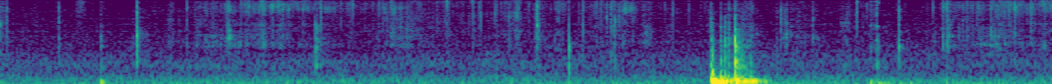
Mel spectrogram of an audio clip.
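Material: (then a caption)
Soap. A utility knife blade scrapes and shaves the surface of a solid, round, pink translucent glycerin soap bar with glitter, palm-sized and held in the hand. Faint, scattered scratchy ticks run throughout, with one louder, dense, low-weighted shaving scrape lasting about a third of a second near the middle before the quiet scratching resumes.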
